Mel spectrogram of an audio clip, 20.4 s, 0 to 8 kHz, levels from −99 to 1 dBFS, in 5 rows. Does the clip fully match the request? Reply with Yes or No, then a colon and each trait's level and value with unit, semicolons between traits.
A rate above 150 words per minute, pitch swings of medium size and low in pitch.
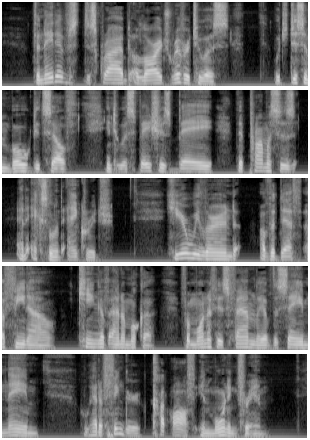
No: average, 145 wpm; average, 3.4 semitones; low, 110 Hz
